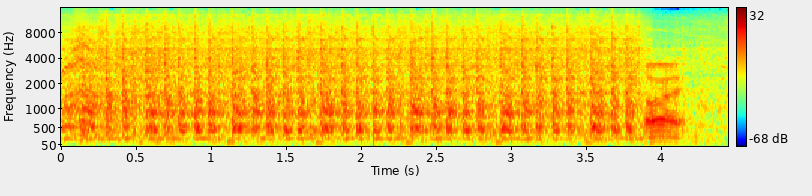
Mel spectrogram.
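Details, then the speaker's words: Six-cylinder engine cranked with ignition disabled and one spark plug out, one cylinder with no compression: limping, uneven cranking rhythm as one beat goes light, confirmed by a missing hump on the scope starter-current waveform. "you crank the engine over and you hear that sound that's that's no compression in one of the cylinders"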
